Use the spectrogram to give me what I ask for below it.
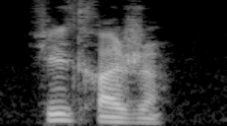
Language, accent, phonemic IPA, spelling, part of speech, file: French, France, /fil.tʁaʒ/, filtrage, noun, LL-Q150 (fra)-filtrage.wav
- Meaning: filtering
